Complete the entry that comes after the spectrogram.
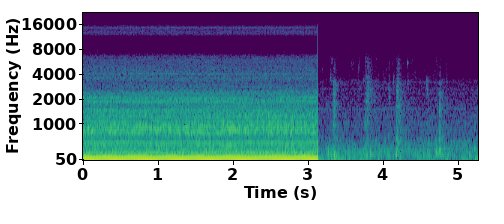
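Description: Car engine idling, loud and steady with a deep rumble, heard from underneath the car, run after a radiator replacement to check for coolant leaks. It cuts off abruptly about three seconds in, followed by a faint trickle and light ticks of motor oil being poured through a funnel.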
